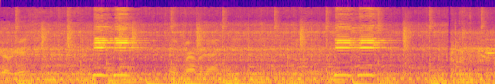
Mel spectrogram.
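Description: A small train horn honks twice.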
